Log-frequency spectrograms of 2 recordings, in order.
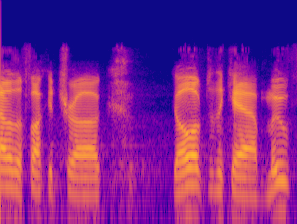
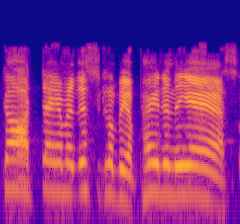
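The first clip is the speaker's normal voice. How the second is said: high, exasperated griping; retold high-pitched complaint; complaining boss; 9 semitones higher than usual. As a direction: mimic a put-out boss with the pitch pushed up. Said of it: "He's like".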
